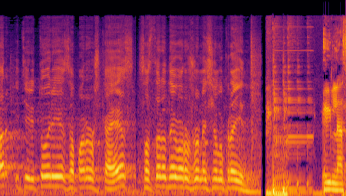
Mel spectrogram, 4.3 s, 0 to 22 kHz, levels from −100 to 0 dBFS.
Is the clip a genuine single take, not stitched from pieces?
no; 2 cuts; at 1.7 s, 3.3 s

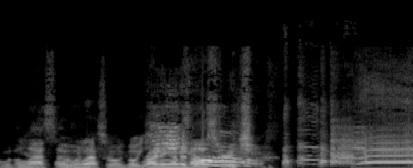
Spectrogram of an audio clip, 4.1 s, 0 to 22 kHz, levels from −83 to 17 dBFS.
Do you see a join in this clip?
no; 0 cuts

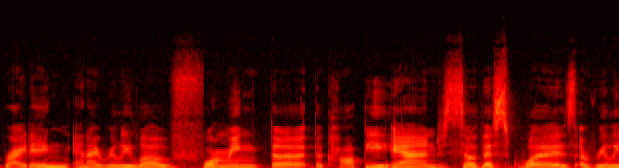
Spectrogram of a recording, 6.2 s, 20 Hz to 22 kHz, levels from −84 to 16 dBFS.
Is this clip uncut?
no; 2 cuts; at 1.8 s, 3.9 s

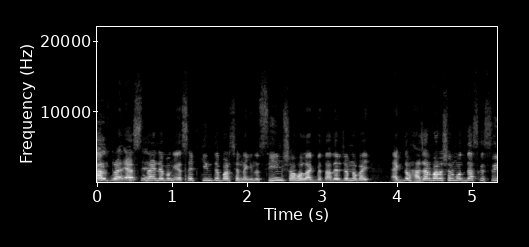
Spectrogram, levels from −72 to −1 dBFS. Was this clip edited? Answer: no; 0 cuts

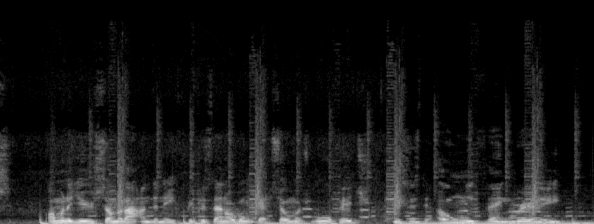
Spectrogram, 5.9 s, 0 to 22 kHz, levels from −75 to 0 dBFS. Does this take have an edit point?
yes; 1 cut; at 4.0 s

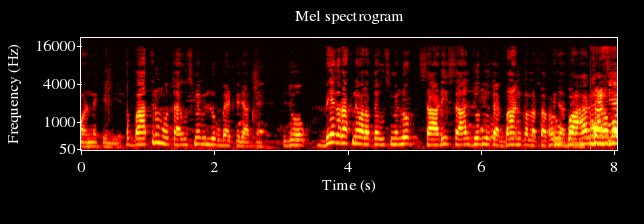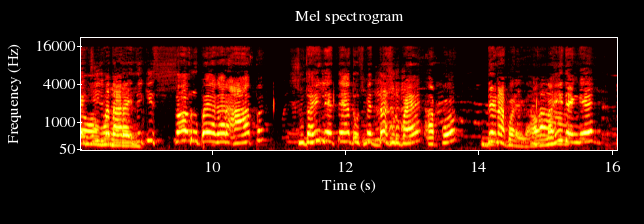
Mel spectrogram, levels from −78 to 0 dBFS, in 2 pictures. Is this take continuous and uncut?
no; 2 cuts; at 0.7 s, 7.6 s

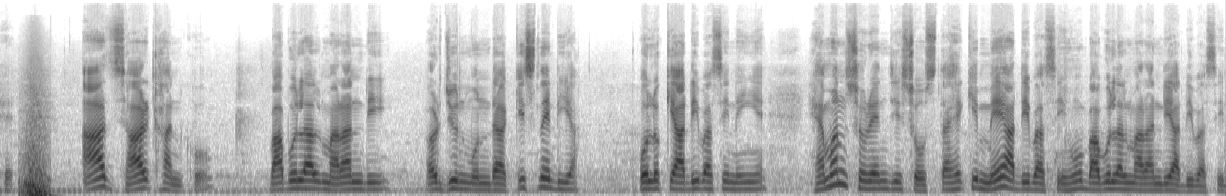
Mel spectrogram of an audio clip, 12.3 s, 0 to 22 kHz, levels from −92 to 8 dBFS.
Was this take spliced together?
no; 0 cuts

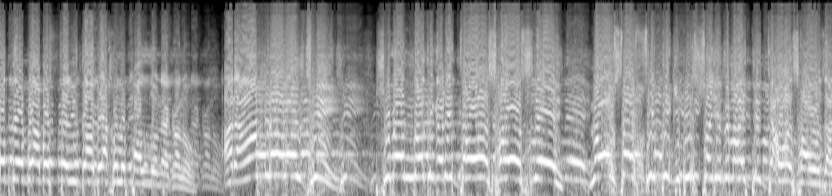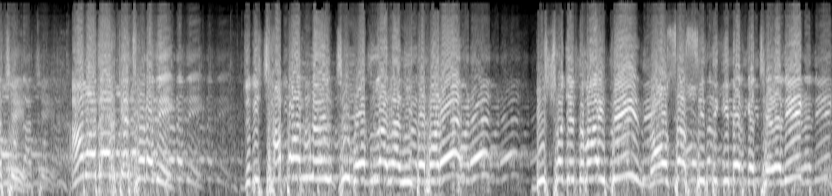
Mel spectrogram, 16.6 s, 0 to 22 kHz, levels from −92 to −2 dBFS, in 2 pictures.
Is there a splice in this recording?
no; 0 cuts

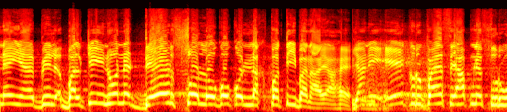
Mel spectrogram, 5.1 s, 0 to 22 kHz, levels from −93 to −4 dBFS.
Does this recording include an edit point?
yes; 1 cut; at 3.5 s

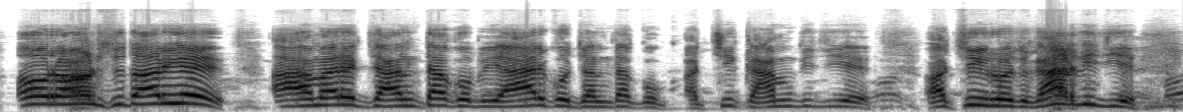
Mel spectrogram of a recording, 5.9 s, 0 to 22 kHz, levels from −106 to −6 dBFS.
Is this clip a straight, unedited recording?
yes; 0 cuts

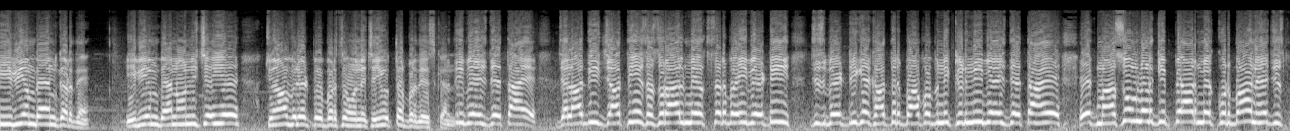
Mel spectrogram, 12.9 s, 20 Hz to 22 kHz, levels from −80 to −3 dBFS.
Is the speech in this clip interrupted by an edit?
yes; 1 cut; at 4.5 s

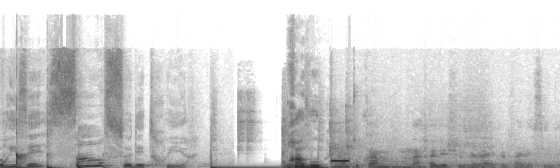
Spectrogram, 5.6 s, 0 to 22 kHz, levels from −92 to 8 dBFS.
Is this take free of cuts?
no; 1 cut; at 3.3 s

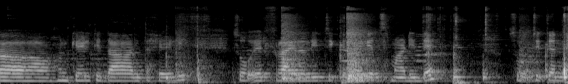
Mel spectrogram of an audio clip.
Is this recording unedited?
yes; 0 cuts

